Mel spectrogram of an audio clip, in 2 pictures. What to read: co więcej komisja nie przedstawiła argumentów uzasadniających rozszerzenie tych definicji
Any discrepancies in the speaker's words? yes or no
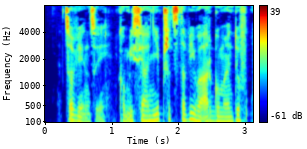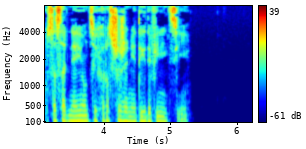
no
